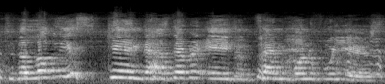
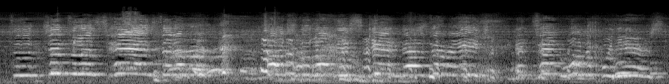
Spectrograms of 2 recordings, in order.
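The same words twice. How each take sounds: First: Said in the usual way. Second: High, singsong falsetto as the wife; wife's toast. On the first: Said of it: "We toast again". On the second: Acted. Wife answers her husband's toast, high falsetto imitation. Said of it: "she, she toasts".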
